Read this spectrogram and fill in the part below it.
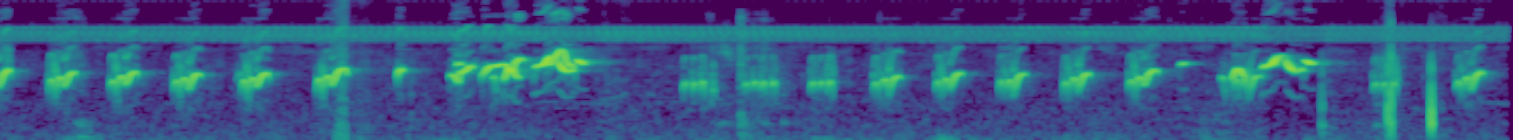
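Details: Decoy red-whiskered bulbul of the yellow type: a steady series of short sharp chirps, about two per second, interrupted by a tumbling whistled warble, plus a brief click near the end, with a faint high whine throughout.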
